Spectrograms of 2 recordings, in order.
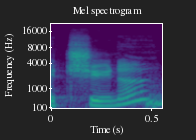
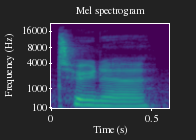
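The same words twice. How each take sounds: First: "tuna" said as CHOO-na; "tuna" starting like "chew"; non-American pronunciation. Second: "tuna" said as TOO-na; "tuna" starting like "too"; American pronunciation. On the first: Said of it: "Like, I should say tuna". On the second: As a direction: say "tuna" with a clean t and oo. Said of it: "is the way Americans say it". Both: Shown as a demonstration.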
